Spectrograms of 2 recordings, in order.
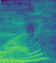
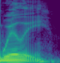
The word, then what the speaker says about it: Willey: Majority of people get your last name wrong, don't they? They do. They say WY. They're not comfortable saying Willie.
